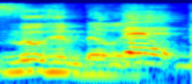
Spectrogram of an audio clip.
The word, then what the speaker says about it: Muhimbili: It's Muhimbili. – The M is silent. It's Umbili.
